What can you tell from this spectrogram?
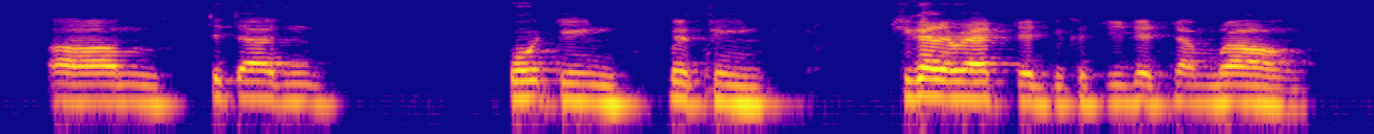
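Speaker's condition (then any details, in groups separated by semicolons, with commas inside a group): Cerebral palsy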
